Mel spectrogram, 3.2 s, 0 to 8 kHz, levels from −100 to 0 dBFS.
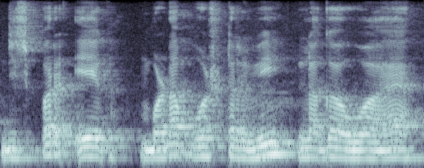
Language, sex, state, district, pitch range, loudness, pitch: Hindi, male, Uttar Pradesh, Shamli, 120-135 Hz, -14 LUFS, 130 Hz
